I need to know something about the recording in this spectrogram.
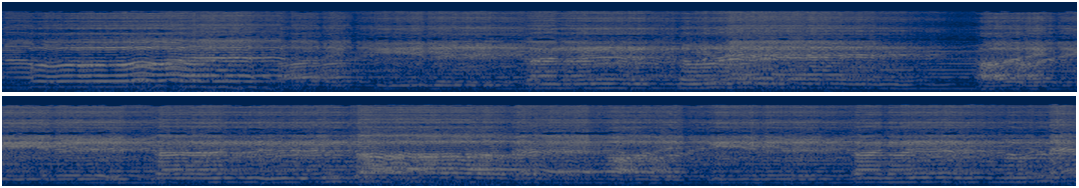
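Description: Sikh shabad kirtan: men singing a hymn with melodic ornaments over harmonium, with tabla accompaniment, the singing pausing briefly twice between phrases.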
